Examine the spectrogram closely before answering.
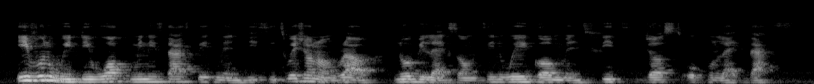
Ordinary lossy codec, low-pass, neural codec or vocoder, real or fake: none; 7.2 kHz; none; real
